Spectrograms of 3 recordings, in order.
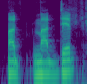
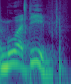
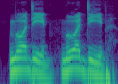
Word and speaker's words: Muad'Dib: Anyway, it's Maudib, Maudib.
